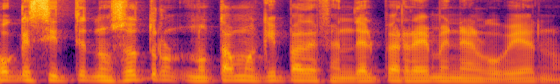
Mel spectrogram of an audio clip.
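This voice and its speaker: A man speaks in an animated tone. The background is quiet. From Dominican Republic. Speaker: co-host; podcast host. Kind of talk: interview. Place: studio. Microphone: studio mic.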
